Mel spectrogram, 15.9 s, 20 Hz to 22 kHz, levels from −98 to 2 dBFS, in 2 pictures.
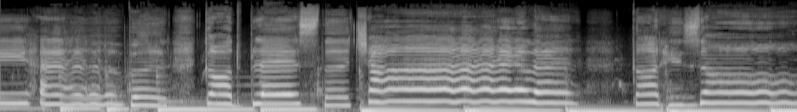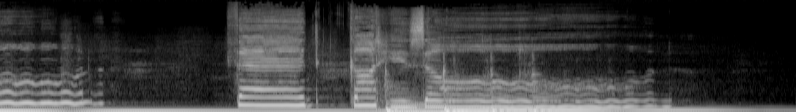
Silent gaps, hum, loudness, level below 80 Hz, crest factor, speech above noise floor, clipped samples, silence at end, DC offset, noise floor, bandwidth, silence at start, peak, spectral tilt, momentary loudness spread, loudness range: none; none; -20 LUFS; -26 dBFS; 16 dB; 29 dB; under 0.1%; 0.45 s; under 0.1%; -47 dBFS; 16.5 kHz; 0 s; -4 dBFS; -5.5 dB/octave; 13 LU; 6 LU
